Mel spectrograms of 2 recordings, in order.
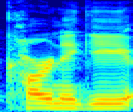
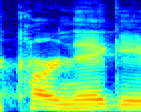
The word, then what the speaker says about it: Carnegie: We also have these questions with Carnegie or Carnegie. My understanding is Carnegie pronounced it Carnegie, even though most Americans don't pronounce it that way.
